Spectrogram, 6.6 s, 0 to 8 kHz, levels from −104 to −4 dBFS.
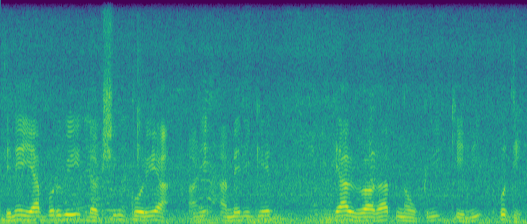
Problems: constant background noise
